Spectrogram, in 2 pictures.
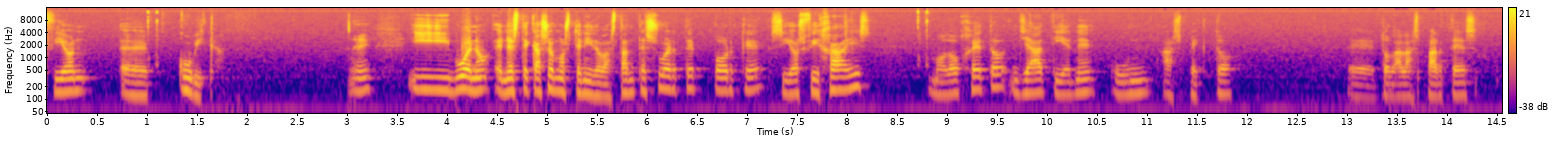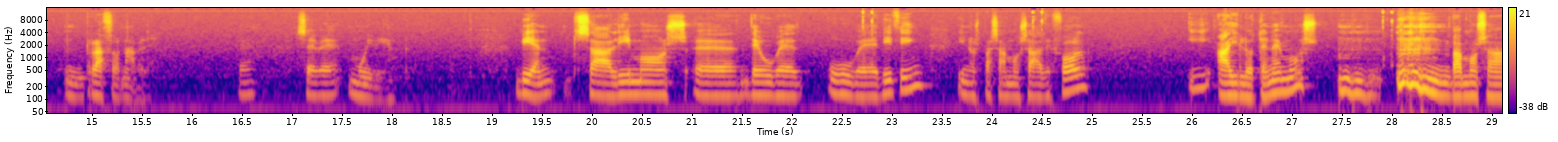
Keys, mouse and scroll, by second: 6.1-16.2 middle drag, 8.0 Tab, 16.8-19.1 middle drag, 24.6 click, 25.5-26.0 scroll down 1, 26.0-27.7 middle drag, 27.7 scroll up 1, 27.9-29.1 drag.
